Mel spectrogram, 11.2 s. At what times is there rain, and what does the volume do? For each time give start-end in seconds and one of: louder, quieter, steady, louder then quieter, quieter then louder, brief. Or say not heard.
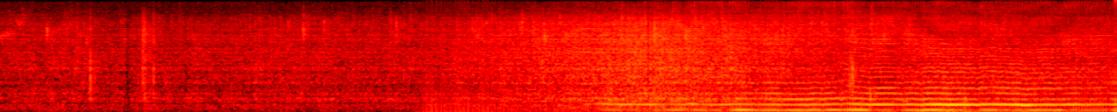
0.0-11.1 louder then quieter.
